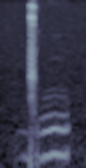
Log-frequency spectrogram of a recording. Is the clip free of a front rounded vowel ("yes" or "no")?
yes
